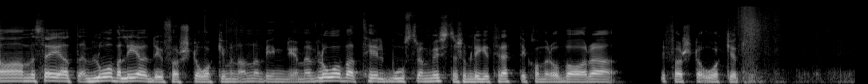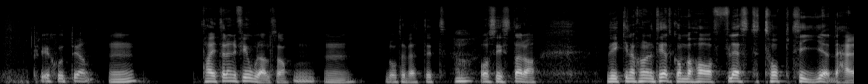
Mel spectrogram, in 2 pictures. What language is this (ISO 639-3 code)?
swe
